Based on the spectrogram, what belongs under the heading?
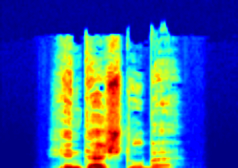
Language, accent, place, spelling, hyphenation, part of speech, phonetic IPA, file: German, Germany, Berlin, Hinterstube, Hin‧ter‧stu‧be, noun, [ˈhɪntɐˌʃtuːbə], De-Hinterstube.ogg
- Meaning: backroom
